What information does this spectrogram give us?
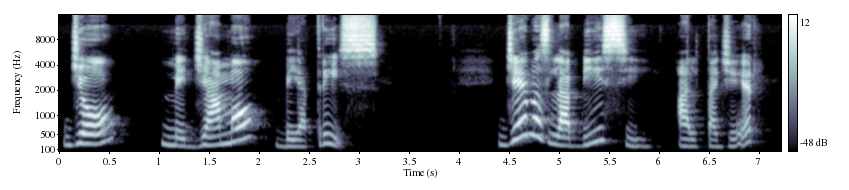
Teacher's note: Vocês irão perceber que nessas partes onde estão destacadas com a cor vermelha, nós não vamos identificar na voz se eu estou falando com Y ou com 2 L's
